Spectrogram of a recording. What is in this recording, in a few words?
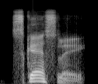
"scarcely", British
